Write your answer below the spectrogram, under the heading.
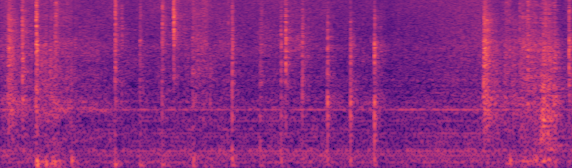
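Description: Crusty sourdough loaves being handled and set down on a wire rack: scattered light knocks and taps, over a steady low hum.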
